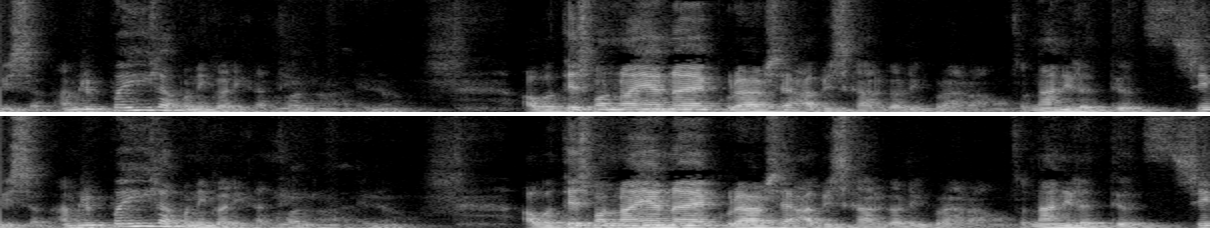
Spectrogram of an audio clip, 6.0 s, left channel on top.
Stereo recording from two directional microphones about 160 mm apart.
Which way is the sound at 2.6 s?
25° left (ahead or behind).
